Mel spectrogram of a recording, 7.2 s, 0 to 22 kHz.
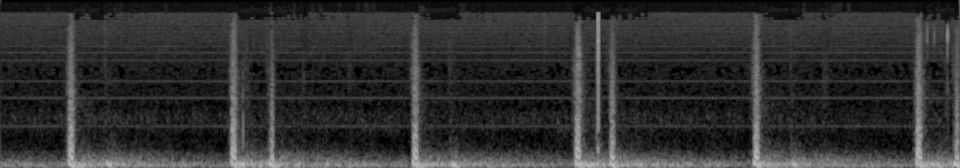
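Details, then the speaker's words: Human heart sound played as an example: deep, booming paired thumps of a heartbeat, slow at roughly 25 beats a minute, over a low hum; normal heartbeat. "De novo. Esse é o som do coração humano. Lembra o quê? Tambores."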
